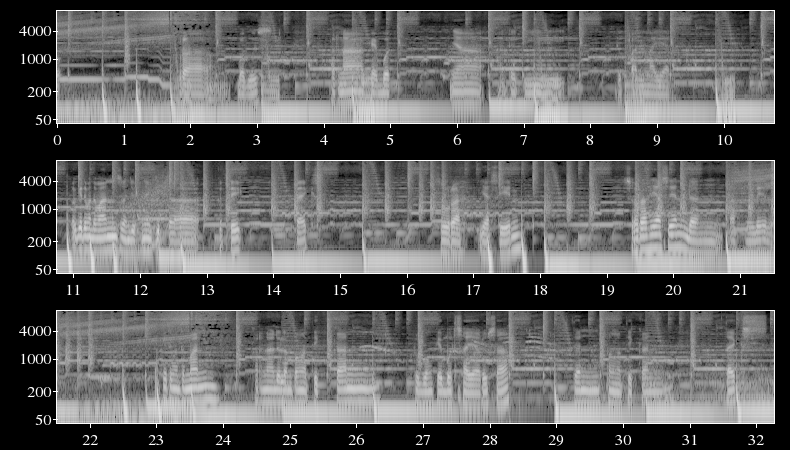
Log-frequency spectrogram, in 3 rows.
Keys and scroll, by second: 0.1-0.9 typing, 4.7 q, 5.1 s, 9.1-18.2 typing, 23.9 ,, 24.0 ;, 25.1 Return, 28.0-32.2 typing.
